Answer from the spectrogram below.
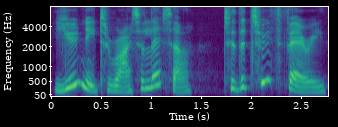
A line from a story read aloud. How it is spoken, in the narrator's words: they exclaimed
